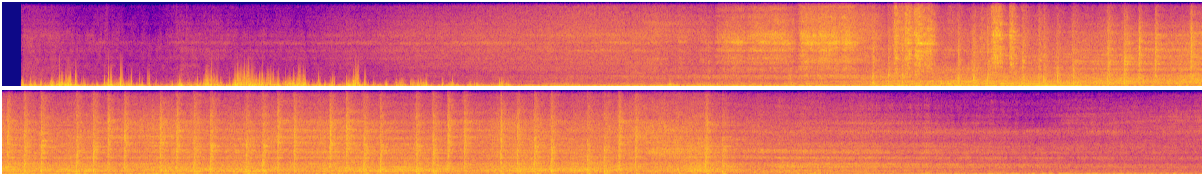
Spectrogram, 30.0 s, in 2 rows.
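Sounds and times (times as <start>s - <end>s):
diesel locomotive engine hum: 0.3s - 30.0s
train wheels clickety-clack: 8.4s - 24.8s.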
